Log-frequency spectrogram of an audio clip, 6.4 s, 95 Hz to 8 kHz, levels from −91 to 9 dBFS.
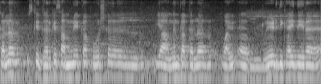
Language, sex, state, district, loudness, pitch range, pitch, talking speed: Hindi, male, Maharashtra, Gondia, -15 LUFS, 130-140 Hz, 135 Hz, 160 wpm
